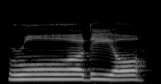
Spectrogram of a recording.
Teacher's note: را کے اوپر زبر اور ساتھ الف ہے، اسے بھی کھینچ کر ادا کریں اور را کو موٹا یعنی پر ادا کریں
